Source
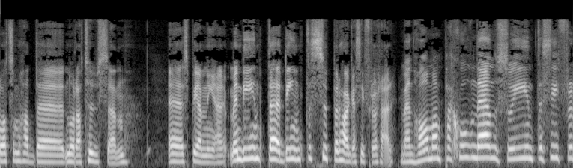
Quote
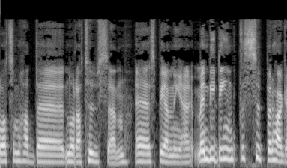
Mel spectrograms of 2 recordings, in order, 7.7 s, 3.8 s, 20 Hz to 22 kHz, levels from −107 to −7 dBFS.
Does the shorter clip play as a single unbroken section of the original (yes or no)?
no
